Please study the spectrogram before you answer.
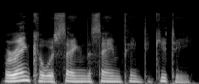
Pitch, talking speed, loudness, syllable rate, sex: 130 Hz, 240 wpm, -19 LUFS, 5.7 syllables/s, male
